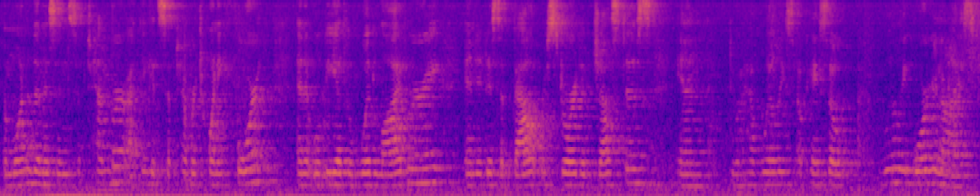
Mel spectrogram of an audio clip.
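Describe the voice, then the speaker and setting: A woman giving informal announcements to an audience, polite and somewhat halting. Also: on the low side, steady tone. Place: echoey meetinghouse hall. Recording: echoey distant mic, clear background noise.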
